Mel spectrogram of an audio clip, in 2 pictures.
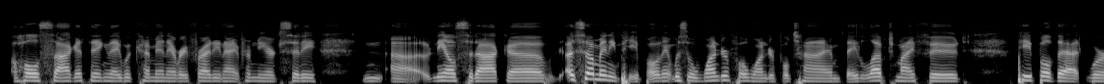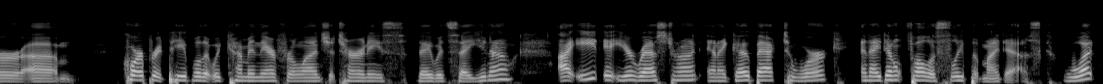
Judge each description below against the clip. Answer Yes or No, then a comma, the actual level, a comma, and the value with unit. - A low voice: No, medium, 165 Hz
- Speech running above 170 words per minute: Yes, average, 195 wpm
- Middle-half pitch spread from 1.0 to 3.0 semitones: No, average, 3.9 semitones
